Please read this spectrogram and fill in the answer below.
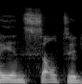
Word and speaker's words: insult: insult is a verb notice the second syllable for the verb is usually stressed i'm sorry if i insulted you the teacher didn't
